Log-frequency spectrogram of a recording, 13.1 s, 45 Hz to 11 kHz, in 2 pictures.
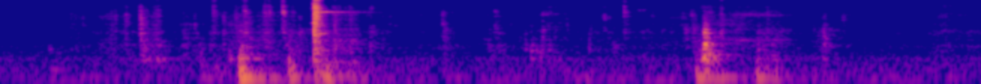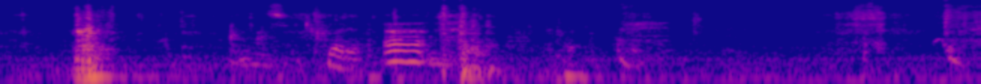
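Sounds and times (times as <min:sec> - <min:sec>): heavy clunks: 0:04.4 - 0:05.8, 0:06.7 - 0:08.0.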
